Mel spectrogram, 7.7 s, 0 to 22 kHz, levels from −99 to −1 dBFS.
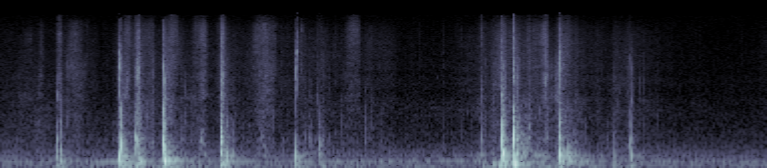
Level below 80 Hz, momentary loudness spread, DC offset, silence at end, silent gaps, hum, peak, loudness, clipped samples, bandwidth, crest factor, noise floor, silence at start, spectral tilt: -42 dBFS; 24 LU; under 0.1%; 1.35 s; none; none; 0 dBFS; -28 LUFS; under 0.1%; 16 kHz; 32 dB; -56 dBFS; 0.55 s; -6 dB/octave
